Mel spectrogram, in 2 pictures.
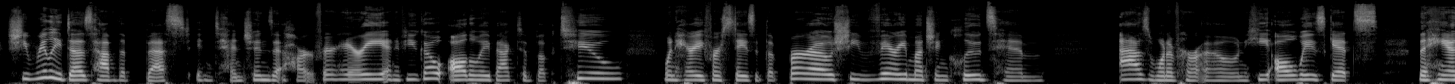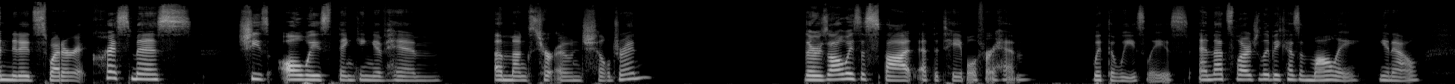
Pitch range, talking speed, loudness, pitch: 185-225 Hz, 160 wpm, -25 LUFS, 205 Hz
